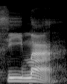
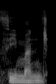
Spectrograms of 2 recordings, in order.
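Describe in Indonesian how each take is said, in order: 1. Kata ini berakhir dengan vokal a panjang. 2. Kata ini berakhir dengan bunyi n. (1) "dibaca sima dirubah jadi fathah" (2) "jangan dibaca siman"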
